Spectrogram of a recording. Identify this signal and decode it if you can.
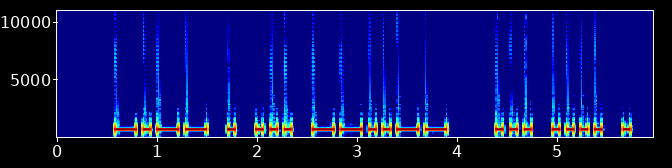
Morse code, heard as a keyed tone, about 17 wpm, 700 Hz. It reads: YES, SHE
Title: Sentences from Top 1000 Words - Review Part 2 - 17wpm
